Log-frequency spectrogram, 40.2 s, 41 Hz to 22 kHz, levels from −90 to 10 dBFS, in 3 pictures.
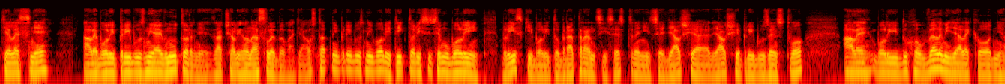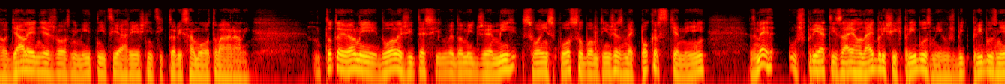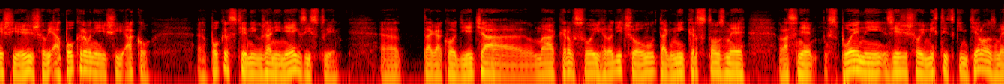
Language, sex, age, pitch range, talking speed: Slovak, male, 30-49, 90-105 Hz, 140 wpm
